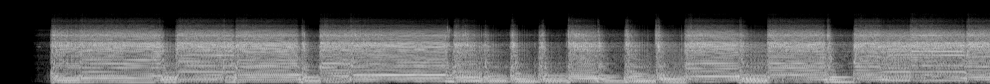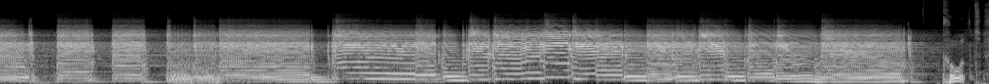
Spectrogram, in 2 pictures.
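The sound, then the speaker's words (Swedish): A distortion pedal with its unlabeled switch set up in the "fat" position: thick, saturated guitar tone with heavy low end, playing a run of chords and sliding bent notes, loud and sustained for the whole clip. “den här eh, eh vad man kallar switchen då, står upp i det feta läget”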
